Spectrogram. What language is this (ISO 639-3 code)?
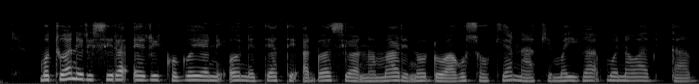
kik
